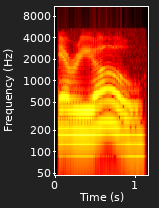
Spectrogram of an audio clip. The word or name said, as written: Herriot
